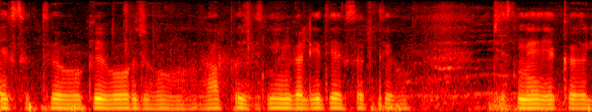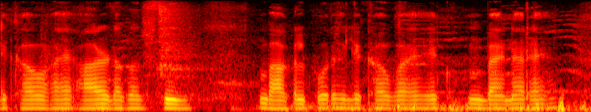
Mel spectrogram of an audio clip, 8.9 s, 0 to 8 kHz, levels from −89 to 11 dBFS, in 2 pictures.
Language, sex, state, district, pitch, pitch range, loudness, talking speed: Hindi, male, Bihar, Bhagalpur, 115 Hz, 110-120 Hz, -27 LUFS, 180 wpm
